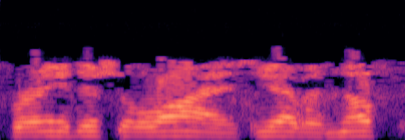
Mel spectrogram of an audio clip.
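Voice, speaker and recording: A man's voice: mid-range voice, level tone, quick pace. A man acting as fire incident commander, speaking in a matter-of-fact, procedural way over a two-way radio. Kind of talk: emergency radio traffic. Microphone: radio handset. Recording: tinny narrowband fire radio transmission.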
